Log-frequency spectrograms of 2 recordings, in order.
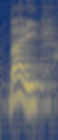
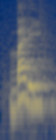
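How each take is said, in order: No difference in how they are said.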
